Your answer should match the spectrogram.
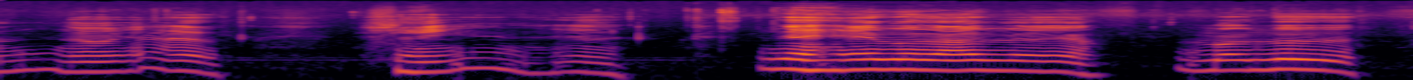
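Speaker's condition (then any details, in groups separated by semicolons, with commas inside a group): Cerebral palsy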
